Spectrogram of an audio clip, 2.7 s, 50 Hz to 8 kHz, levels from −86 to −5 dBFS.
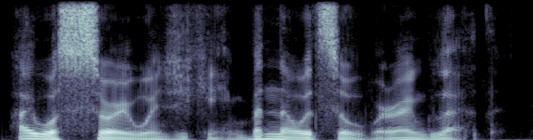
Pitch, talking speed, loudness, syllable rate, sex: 95 Hz, 270 wpm, -22 LUFS, 6.4 syllables/s, male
